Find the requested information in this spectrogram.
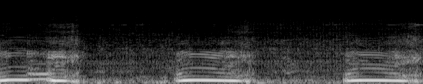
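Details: Lions roaring: three loud, deep, harmonic grunting roars, each under a second long, repeated roughly every one and a half to two seconds, with quiet rumbling background between them.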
